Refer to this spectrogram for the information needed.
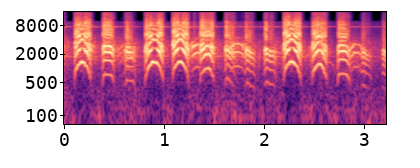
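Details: Bird (chim mắt xéo), recorded as a night lure: loud, arching squealing notes with rich overtones, repeated about four times a second in an uneven rhythm.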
